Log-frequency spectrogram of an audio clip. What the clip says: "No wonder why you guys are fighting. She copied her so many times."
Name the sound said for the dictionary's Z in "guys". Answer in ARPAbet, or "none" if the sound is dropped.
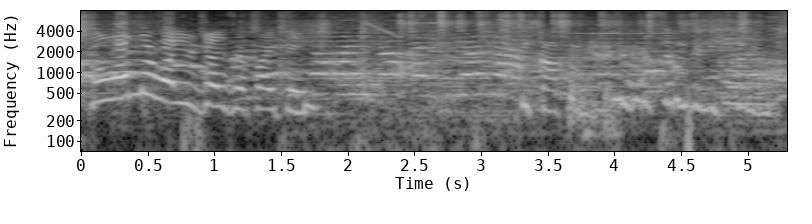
Z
